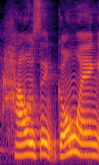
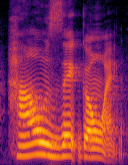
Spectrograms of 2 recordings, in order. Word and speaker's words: How's it going: How's it going? You need to combine those sounds together.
